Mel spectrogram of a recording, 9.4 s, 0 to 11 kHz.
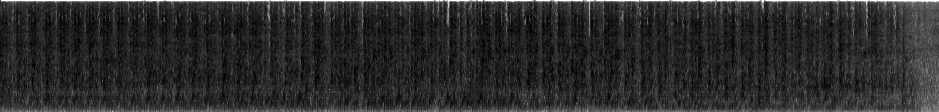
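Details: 1996 Chevy 2500 Silverado needing an engine: a rough idle with a steady deep rod knock about three times a second, then it shuts off.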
